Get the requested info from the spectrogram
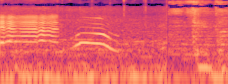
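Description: A person's voice quavering with a rapid wobble in pitch, then a short sound that slides up and back down, over background music and a steady low rumble.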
